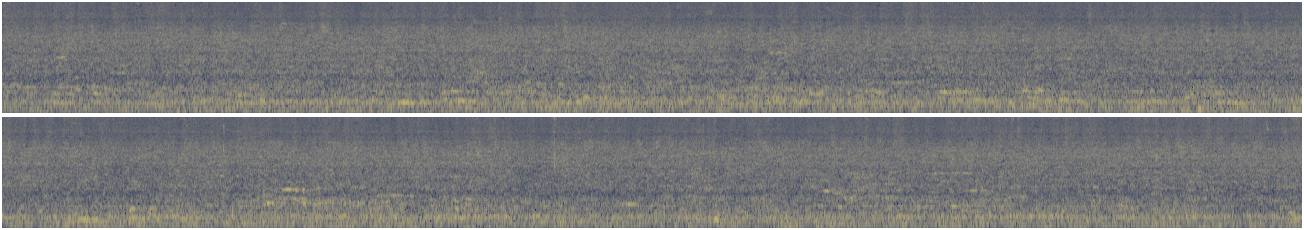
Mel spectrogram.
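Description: Crowd of onlookers talking at once, a steady babble of many indistinct voices.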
